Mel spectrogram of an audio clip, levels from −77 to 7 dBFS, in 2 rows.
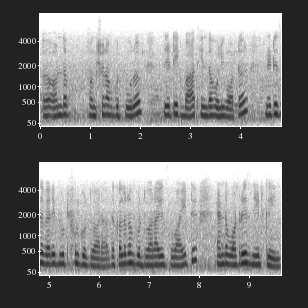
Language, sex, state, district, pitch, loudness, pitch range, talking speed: English, female, Punjab, Fazilka, 195 Hz, -16 LUFS, 180-210 Hz, 200 wpm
